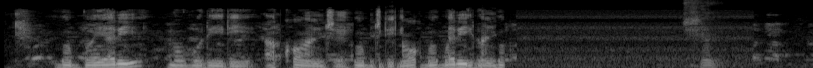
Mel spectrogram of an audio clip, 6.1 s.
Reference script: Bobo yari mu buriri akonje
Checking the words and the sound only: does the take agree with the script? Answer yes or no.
no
